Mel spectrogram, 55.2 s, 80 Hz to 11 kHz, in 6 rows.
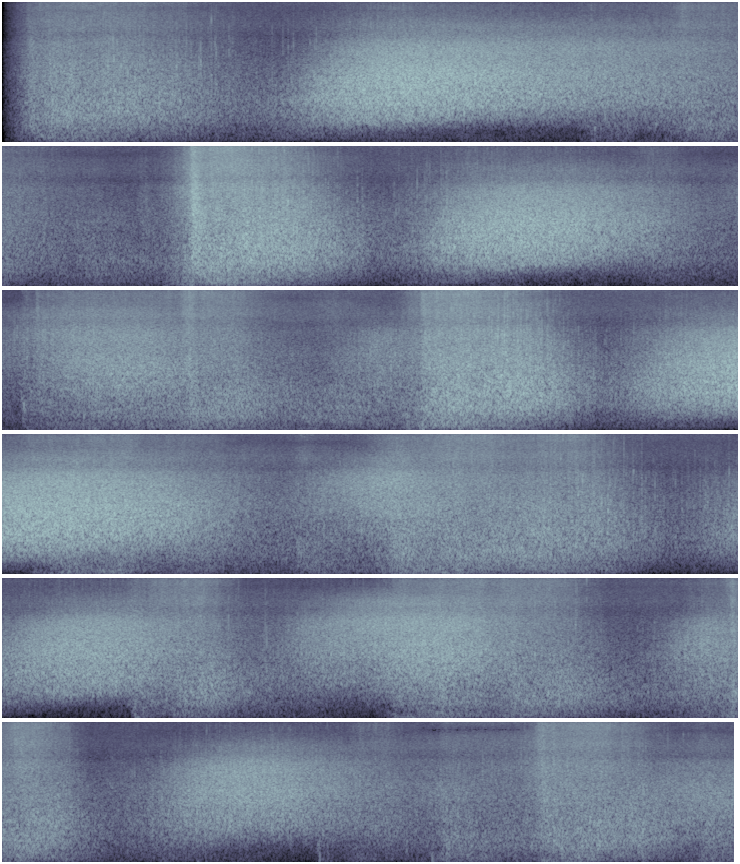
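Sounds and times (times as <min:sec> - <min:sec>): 
Mediterranean ocean waves crashing onto stony beach: 0:00.0 - 0:55.1.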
